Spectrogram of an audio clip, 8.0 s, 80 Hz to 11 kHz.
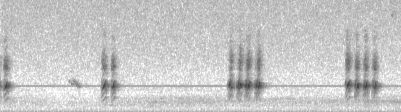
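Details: At a long-eared owl nest, early afternoon on 10-08-2018, clusters of two to four short high chips come every two to three seconds against a faint constant electronic tone and low rumble.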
